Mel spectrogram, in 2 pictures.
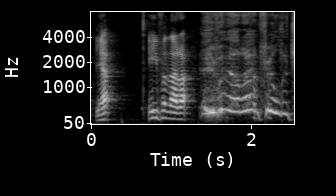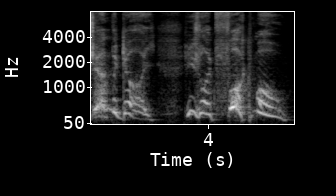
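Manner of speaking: hammed-up owner impression, slowing at the end; John W. Henry impression. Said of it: "That's my best John W. Henry".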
